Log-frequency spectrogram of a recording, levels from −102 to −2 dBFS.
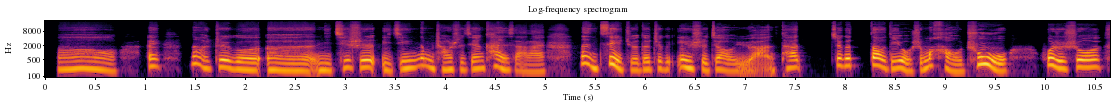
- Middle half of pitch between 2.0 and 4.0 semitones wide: No, average, 4.8 semitones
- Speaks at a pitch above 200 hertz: Yes, high, 215 Hz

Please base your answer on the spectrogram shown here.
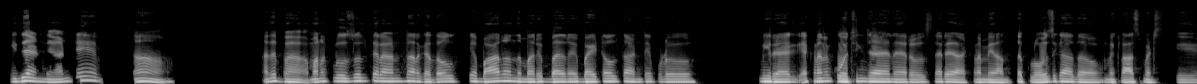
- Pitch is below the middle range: Yes, low, 125 Hz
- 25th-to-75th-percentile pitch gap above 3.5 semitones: No, average, 2.8 semitones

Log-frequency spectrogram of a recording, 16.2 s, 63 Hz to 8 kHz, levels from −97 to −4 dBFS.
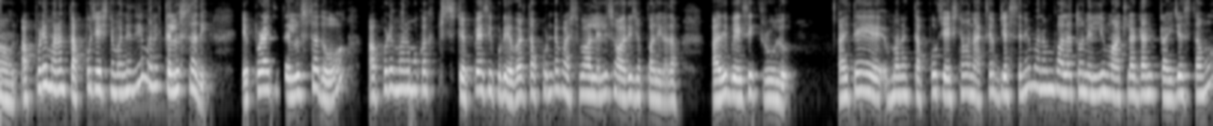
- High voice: Yes, high, 215 Hz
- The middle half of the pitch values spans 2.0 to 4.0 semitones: Yes, average, 3.7 semitones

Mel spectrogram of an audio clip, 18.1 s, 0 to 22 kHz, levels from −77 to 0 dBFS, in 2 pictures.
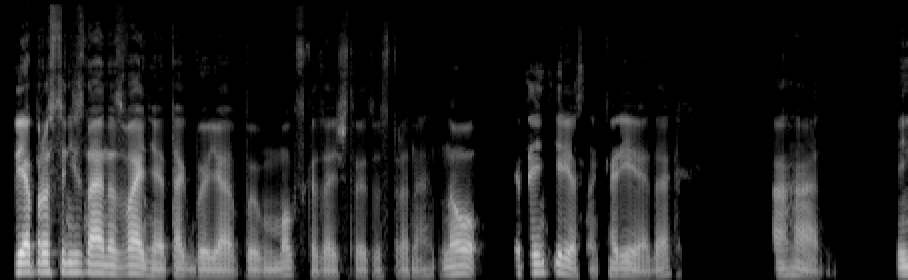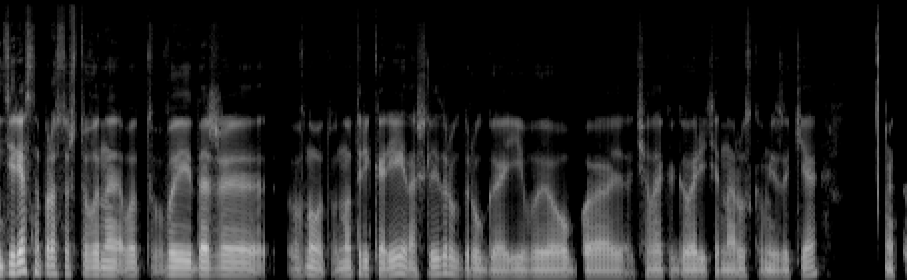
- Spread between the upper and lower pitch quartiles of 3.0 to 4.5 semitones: Yes, average, 4.0 semitones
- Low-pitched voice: Yes, very low, 90 Hz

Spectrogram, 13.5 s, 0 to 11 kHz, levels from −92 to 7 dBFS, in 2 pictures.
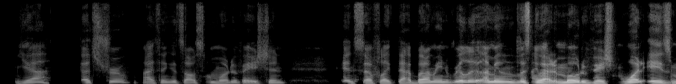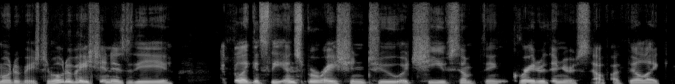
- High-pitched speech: No, medium, 140 Hz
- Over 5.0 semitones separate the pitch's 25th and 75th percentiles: Yes, wide, 5.6 semitones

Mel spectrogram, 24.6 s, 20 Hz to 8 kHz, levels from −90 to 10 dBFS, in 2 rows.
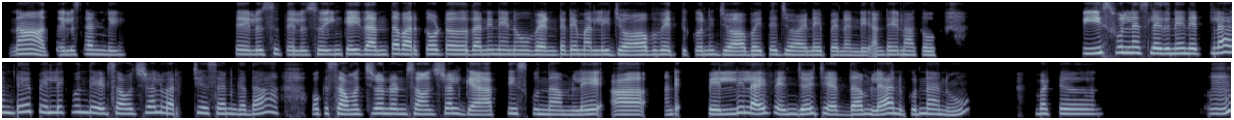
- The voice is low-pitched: No, high, 230 Hz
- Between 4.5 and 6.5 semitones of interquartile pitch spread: No, average, 3.4 semitones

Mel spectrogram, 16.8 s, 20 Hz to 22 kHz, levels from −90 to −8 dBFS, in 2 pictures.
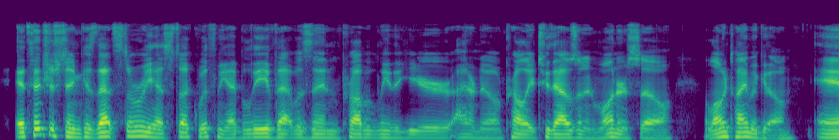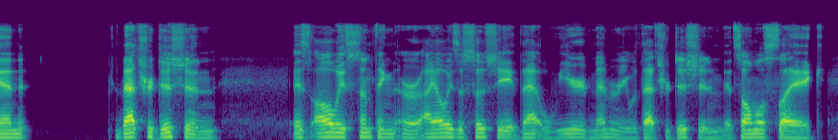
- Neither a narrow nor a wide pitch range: Yes, average, 3.3 semitones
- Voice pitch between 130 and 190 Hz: No, low, 105 Hz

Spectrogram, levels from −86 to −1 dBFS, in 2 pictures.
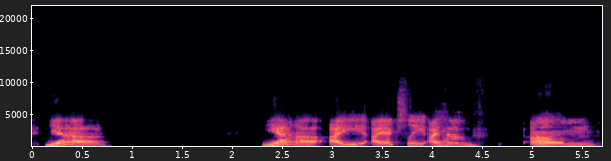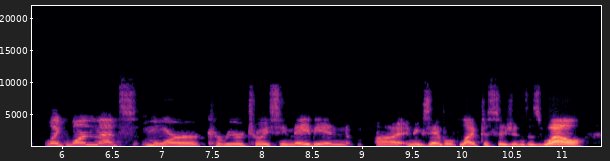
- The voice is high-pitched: Yes, high, 205 Hz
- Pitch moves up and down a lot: Yes, wide, 6.6 semitones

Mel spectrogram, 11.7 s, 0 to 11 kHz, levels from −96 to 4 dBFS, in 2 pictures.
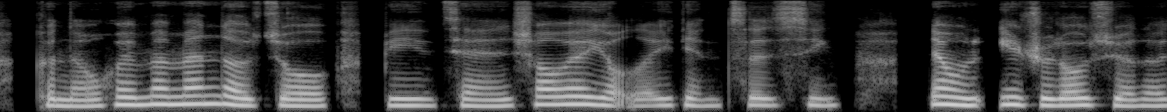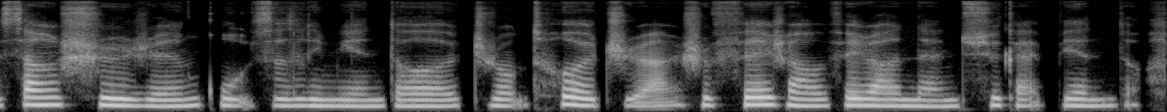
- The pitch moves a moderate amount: No, narrow, 2.2 semitones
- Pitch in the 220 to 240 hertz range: No, high, 195 Hz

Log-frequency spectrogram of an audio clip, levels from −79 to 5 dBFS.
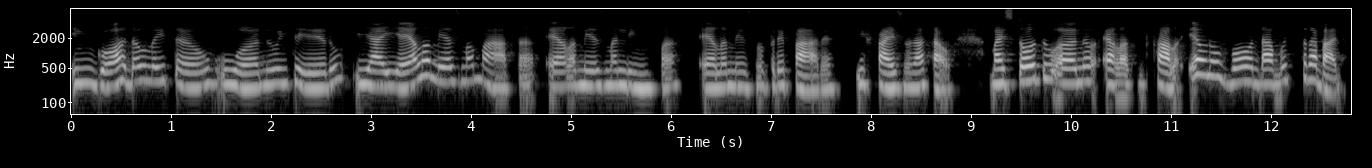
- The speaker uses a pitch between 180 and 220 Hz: No, high, 230 Hz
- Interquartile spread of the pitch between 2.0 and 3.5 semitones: No, average, 3.9 semitones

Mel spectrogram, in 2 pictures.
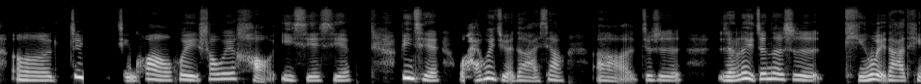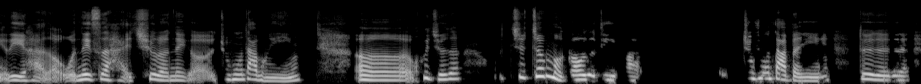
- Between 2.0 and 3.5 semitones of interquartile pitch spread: No, average, 4.3 semitones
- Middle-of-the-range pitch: No, high, 205 Hz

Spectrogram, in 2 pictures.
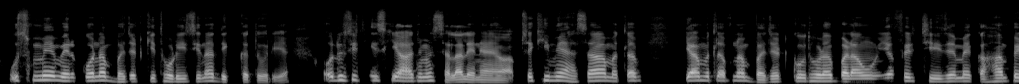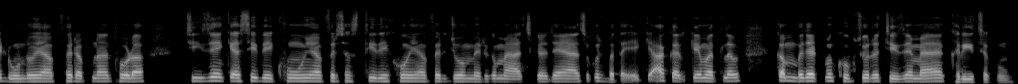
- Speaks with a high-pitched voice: No, medium, 145 Hz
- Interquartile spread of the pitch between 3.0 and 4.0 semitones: No, narrow, 2.6 semitones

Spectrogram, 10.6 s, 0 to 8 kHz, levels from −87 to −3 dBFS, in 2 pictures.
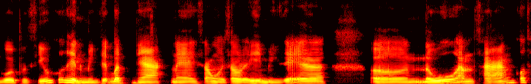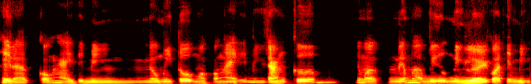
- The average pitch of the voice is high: No, low, 115 Hz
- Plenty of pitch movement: No, average, 4.1 semitones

